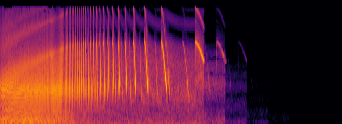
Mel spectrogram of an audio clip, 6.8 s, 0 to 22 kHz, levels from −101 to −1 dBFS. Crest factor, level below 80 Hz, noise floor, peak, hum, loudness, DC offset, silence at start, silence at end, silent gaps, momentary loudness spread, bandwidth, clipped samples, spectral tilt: 18 dB; -44 dBFS; under -90 dBFS; -8 dBFS; none; -22 LUFS; under 0.1%; 0 s; 2.35 s; none; 12 LU; 17 kHz; under 0.1%; -2.5 dB/octave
